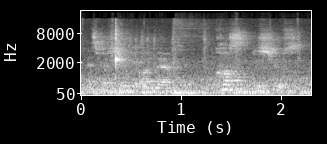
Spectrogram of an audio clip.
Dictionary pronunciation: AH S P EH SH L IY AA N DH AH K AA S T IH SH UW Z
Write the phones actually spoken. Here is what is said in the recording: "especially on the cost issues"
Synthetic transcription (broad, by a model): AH S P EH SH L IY AA N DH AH K AA S T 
